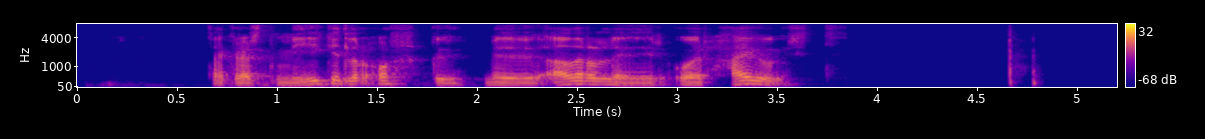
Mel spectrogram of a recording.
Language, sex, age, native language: Icelandic, male, 30-39, Icelandic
